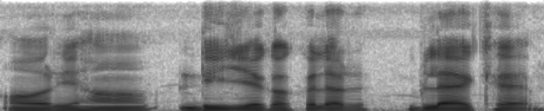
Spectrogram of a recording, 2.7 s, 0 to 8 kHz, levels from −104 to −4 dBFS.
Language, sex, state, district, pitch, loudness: Hindi, male, Jharkhand, Ranchi, 120 Hz, -20 LUFS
